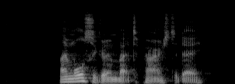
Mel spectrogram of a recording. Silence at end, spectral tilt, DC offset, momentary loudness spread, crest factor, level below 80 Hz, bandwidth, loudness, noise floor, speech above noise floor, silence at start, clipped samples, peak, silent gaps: 0.35 s; -6 dB/octave; under 0.1%; 10 LU; 18 dB; -58 dBFS; 12 kHz; -32 LUFS; -75 dBFS; 44 dB; 0.6 s; under 0.1%; -14 dBFS; none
